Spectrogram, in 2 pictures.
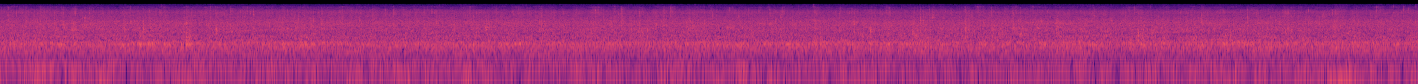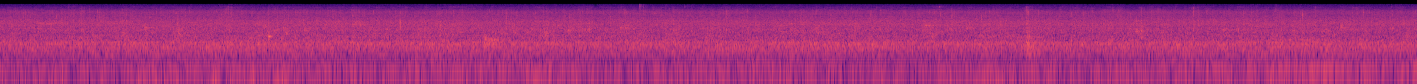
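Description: Steady rain falling: an even hiss with faint scattered ticks of drops.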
